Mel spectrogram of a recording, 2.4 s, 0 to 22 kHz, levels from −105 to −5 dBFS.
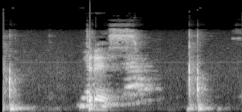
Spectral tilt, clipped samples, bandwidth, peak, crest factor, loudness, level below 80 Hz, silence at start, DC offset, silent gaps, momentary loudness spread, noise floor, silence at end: -3.5 dB/octave; under 0.1%; 11 kHz; 0 dBFS; 22 dB; -20 LUFS; -58 dBFS; 0 s; under 0.1%; none; 14 LU; -49 dBFS; 0 s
